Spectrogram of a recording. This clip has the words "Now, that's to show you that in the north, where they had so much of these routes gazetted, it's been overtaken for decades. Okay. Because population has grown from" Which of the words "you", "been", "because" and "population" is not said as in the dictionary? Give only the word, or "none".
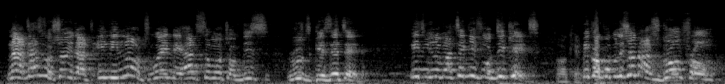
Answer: because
